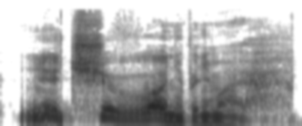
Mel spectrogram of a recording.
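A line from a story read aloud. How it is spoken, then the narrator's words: Mumbled. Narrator (Russian): пробормотал Хент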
